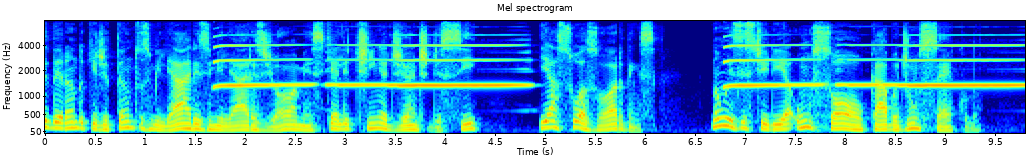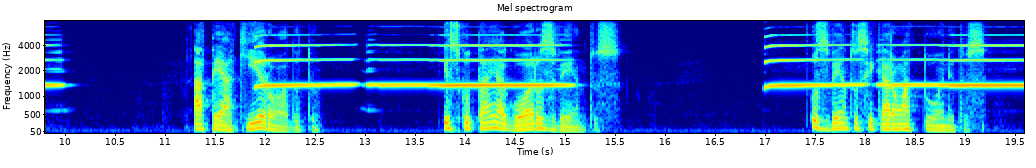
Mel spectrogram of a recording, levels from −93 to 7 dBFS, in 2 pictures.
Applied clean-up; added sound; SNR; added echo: none; Wind instrument, woodwind instrument; -2 dB; none.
